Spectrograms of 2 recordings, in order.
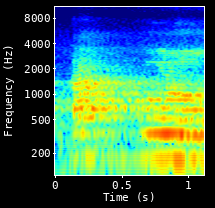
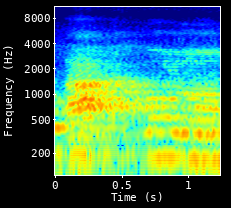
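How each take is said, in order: Both takes have the same delivery.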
